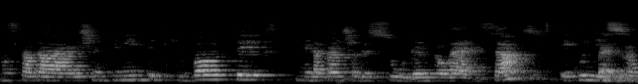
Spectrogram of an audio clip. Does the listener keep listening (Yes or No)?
Yes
